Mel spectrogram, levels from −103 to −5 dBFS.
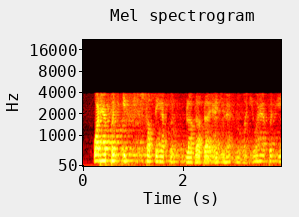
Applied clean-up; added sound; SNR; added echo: none; none; none; reverberation time 2.5 s.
